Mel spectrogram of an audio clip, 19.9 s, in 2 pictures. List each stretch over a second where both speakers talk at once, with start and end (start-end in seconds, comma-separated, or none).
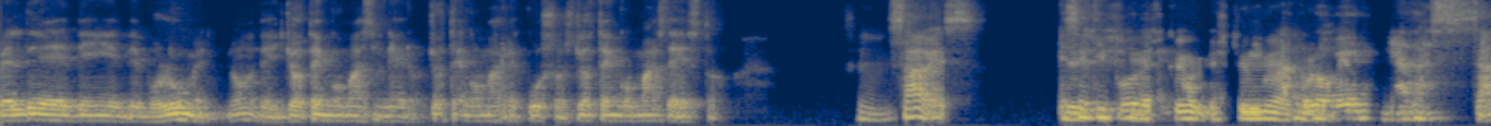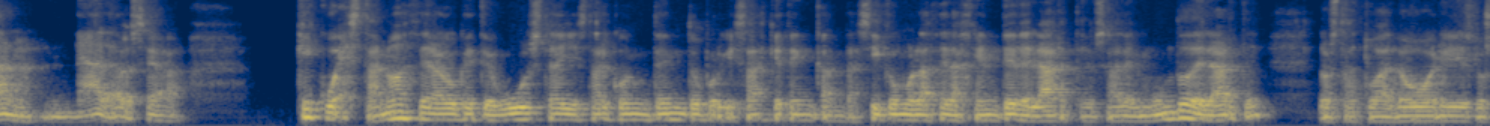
7.1-9.0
